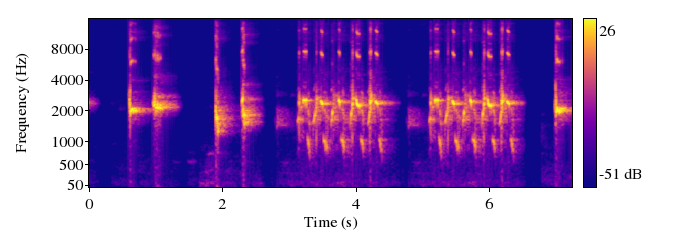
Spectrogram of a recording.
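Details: Sooty-headed bulbul calling its companions: loud, abrupt bubbly notes, first singly, then in rapid rolling runs of about six quick chattering syllables each, in two bursts.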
